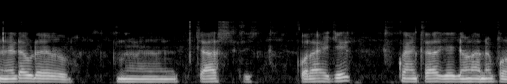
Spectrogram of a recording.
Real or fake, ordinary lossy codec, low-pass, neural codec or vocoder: fake; none; none; codec, 16 kHz, 4.8 kbps, FACodec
